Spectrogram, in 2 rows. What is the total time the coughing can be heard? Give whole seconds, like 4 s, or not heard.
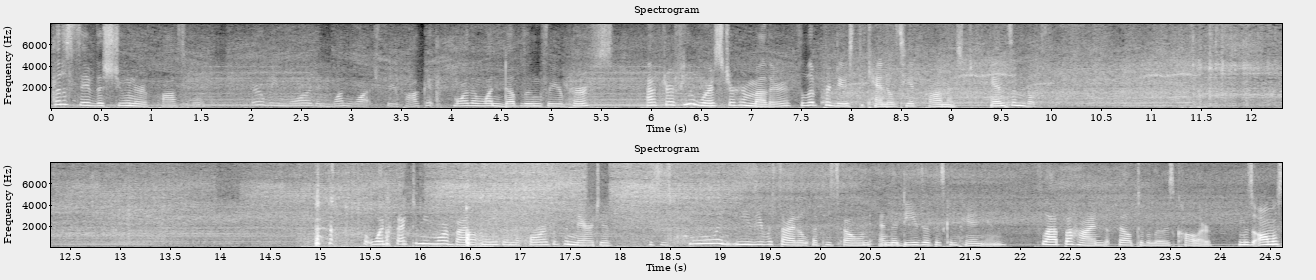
2 s.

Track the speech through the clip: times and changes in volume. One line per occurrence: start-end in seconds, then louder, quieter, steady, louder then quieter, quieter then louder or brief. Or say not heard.
0.0-9.9 quieter then louder
15.4-24.5 steady.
